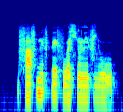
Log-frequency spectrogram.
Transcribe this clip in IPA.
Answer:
f a f b ẽ f p e f u ɐ̯ ç õ lʲ ẽ f ʎ u

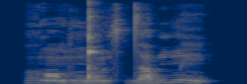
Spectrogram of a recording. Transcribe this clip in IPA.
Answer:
ɦ ɔ̃ v ŋ͡ǃ ũ s d a b m ĩ

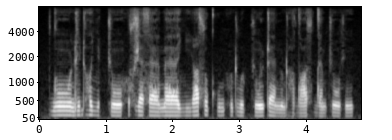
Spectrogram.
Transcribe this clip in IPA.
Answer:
d õː ɖ i ɖʱ ɒ ʎ e ʈ t͡ʃ õː h o s ʒ æ s æː m æː ʎ iː sˤ u kʷʰ i m h ũ ʈ l u ʈ t͡ʃ ũː lʲ ʈ æː n ũ ɖʱ o dˤ oː s d æ m t͡ʃ õː ʃ ĩ

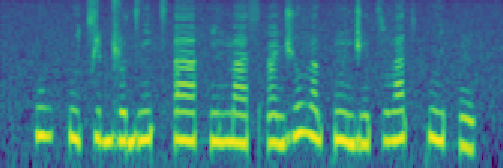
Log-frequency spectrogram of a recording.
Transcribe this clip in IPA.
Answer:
u v kʷ ə t͡ɕ ə ɖ͡ʐ ʊ d͡z ĩ t͡sʼ a h ĩ m a s ʔ ã d͡ʒ ʊ v a kʷ ĩ d͡ʒ ĩ t͡s v a t͡s kʷ i h ũ

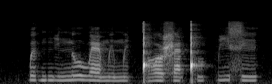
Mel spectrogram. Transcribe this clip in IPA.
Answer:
k͡p ə ɡ ŋ i n o w æ m ɪ m ɪ ɡ͡ǃ ɔ ʂ a ǃʰ u k͡p i s ɪ

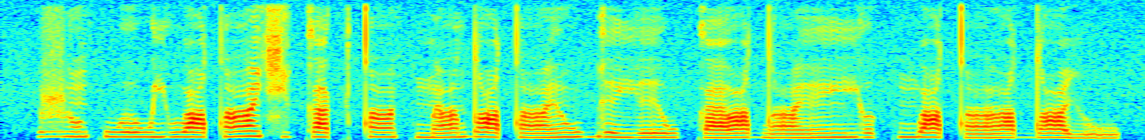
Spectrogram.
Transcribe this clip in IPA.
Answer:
ɮ õ k w ɤ w j uː tˤ ɛ̃ ɕ i̤ k a k tˤ ẽː k m ɛ̃ dˤ e tˤ ẽː w ɡ e j eː w k a w dˤ ẽː j ɤ k m u tˤ ɛ̃ w dˤ i w

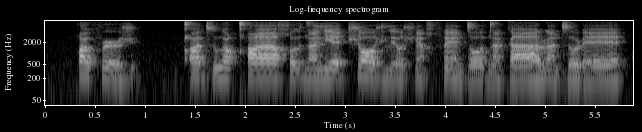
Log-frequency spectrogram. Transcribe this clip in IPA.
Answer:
q u f ə˞ ʒ | qʼ ə˞ d͡z uː qʰ aː χ u d ã lʲ ɛ t͡ʃ ɔ ʒ lʲ ɔ ʃ ɛ̃ χ f ɛ̃ d ɔ d ã k aː ɭ ã d͡z o ɽ ɛː

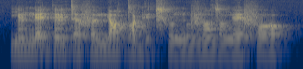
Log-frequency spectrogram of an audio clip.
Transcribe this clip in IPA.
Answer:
j ɛ̃ ŋ ɛ t ɛ̃ t ɜ f ɜ mʲ ɜ dˤ ʊ bʲ ʊ t͡sʰ ʊ ŋ ʊ v ɛ̃ zˤ ʊ ŋ ɛ f ɔ

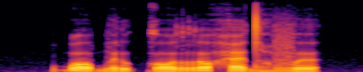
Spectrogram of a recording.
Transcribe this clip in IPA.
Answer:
ɓ ɔ b ə ɾ u k ɔ r ɔ h æ d ɑ̤ v ə

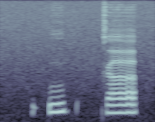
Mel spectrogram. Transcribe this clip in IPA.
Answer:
ʔ u p kː a

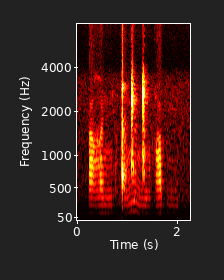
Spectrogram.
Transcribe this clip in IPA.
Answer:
a ʁ e m ɲ i o̯ ǃ ɵ ŋ͡ǁ ɨ ŋ͡ǁ ɨ ɲ q ɐ o̯ p i

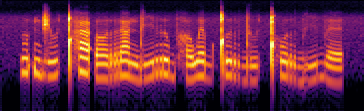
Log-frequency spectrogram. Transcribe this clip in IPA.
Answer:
ɯ˧ ʔ n d͡ʒ ɯː˩˥ ǃʰ a˥˩ ʔ ʌː˩ r a˥˩ n d iː˩˥ r ɯ˥˩ b h ʌ˩˥ w ɛ˥˩ b ǃ ɯ˥˩ r d ɯː˩ ǃʰ o˥˩ r b iː˩˥ b ɛ˩

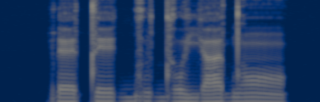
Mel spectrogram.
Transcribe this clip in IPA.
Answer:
ɾ ɛ˨ t e˧ ɡ u˧ d o˨ j a˨˦ d ɔ̃˦˨

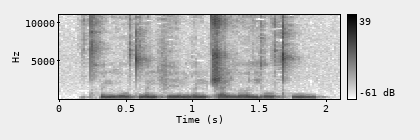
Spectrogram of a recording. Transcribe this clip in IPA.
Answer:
t̪ʰ ə̰˨˩ n l o˥ ʊ̯ t̪ w ə̰˨˩ n f e˥˧ ɪ̯ m w ə˥˧ n ʈ͡ʂ a˥˧ ɪ̯ l ɤ˥˩ l j o˧˥ ʊ̯ t̪ʰ ṵ˨˩˦

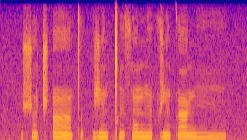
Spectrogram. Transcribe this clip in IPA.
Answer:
ʃ ø t͡ʃʼ ɐ̃ː t | ʒ ĩ ǀ i s õ ŋ ĩː θ ʒ ĩ t ãː ŋ iː

